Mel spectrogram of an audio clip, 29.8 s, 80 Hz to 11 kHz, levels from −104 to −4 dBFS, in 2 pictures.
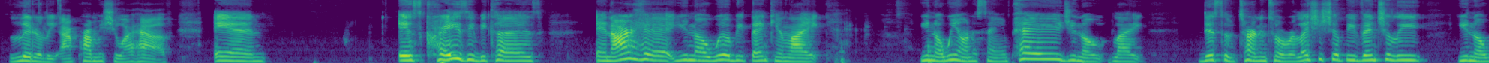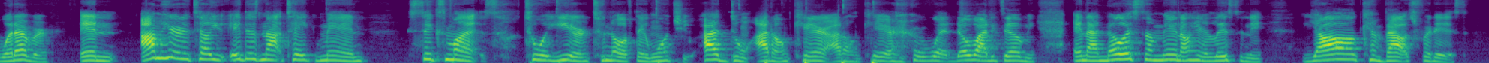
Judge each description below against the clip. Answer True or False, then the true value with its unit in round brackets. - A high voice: True (225 Hz)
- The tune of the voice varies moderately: True (4.6 semitones)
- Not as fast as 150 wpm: False (175 wpm)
